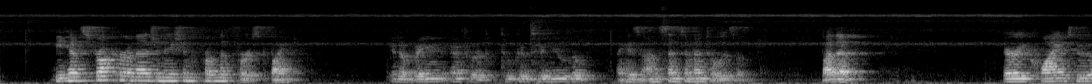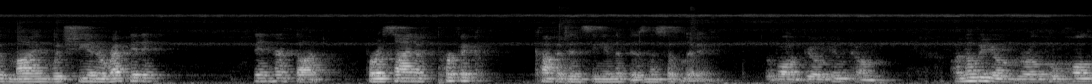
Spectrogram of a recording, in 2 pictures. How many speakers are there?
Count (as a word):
two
